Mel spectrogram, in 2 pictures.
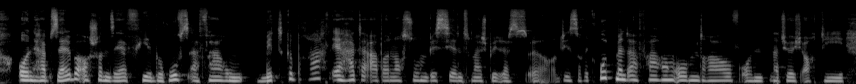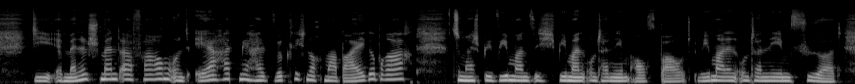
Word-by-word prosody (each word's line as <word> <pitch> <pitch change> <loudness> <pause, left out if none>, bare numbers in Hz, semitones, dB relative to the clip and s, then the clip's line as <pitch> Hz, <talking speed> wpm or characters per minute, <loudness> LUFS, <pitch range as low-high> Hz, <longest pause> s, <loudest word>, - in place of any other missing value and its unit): und 195 -3 +6
habe 180 -1 +2
selber 225 +7 +4
auch - - +1
schon 180 -4 +1
sehr 165 +1 0
viel 180 0 -1
Berufserfahrung 170 -2 0
mitgebracht. 220 - -4
Er 200 -1 +2
hatte 205 -2 -2
aber 175 0 -4
noch 175 -1 -4
so 185 - -4
'n 170 -1 -3
bisschen, 175 -1 +1
zum 165 - -7
Beispiel 160 -1 -6
das 155 -3 -2
äh, 150 - -9 0.2
diese 175 -2 -4
Recruitment-Erfahrung 205 - +1
obendrauf 175 -2 -2
und 155 +1 -5
natürlich 165 0 -5
auch - - -7
die 155 -2 -4 0.4
die, 165 -3 0
äh, 165 - -2
Management-Erfahrung. 230 +5 +2
Und 175 -8 -1
er 210 +7 0
hat 250 -1 -4
mir 220 -5 +2
halt 185 -1 -1
wirklich 220 +6 -4
noch 195 -3 -2
mal 170 -1 +1
beigebracht, 230 +11 -1 0.3
zum 195 - +4
Beispiel 180 0 +3
wie 195 +2 +4
man 180 -2 +5
sich 165 -1 -4
wie 180 - +5
man 170 -1 +7
'n - - -4
Unternehmen 165 -2 +1
aufbaut. 140 0 -3
Wie 165 +2 0
man 180 -2 +4
'n 170 -2 +1
Unternehmen 170 -2 +2
führt. 145 -8 -1
175 Hz, 190 wpm, -30 LUFS, 165-205 Hz, 0.4 s, man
